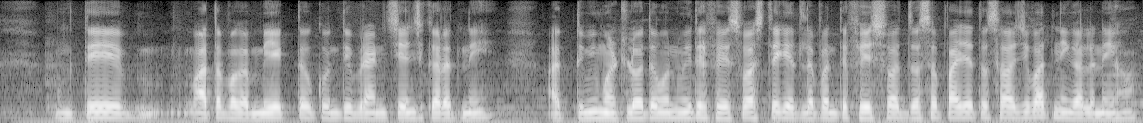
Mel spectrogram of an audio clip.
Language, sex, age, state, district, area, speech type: Marathi, male, 18-30, Maharashtra, Akola, rural, spontaneous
